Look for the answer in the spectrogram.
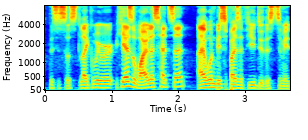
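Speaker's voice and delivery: ordinary talk, nothing marked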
